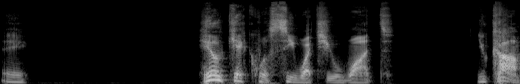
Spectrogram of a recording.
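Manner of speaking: low, growly, snarled goblin creature voice. A game master voices a goblin speaking to the players, snarling goblin voice. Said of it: "just kind of snarls out".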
